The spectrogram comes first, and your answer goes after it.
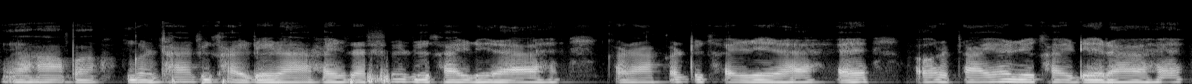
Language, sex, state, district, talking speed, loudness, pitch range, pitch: Hindi, male, Chhattisgarh, Balrampur, 115 wpm, -14 LUFS, 100-110 Hz, 105 Hz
